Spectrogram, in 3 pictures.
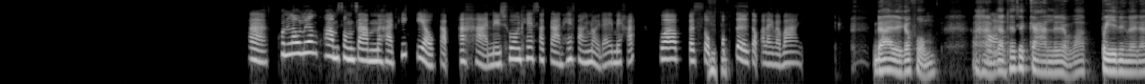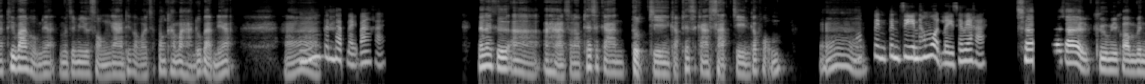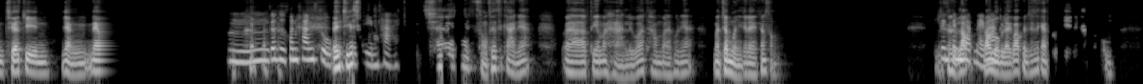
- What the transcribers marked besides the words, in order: distorted speech; tapping; stressed: "ปี"; other background noise; laugh; unintelligible speech
- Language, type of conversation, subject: Thai, podcast, คุณมีความทรงจำเกี่ยวกับอาหารในเทศกาลอะไรที่อยากเล่าให้ฟังไหม?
